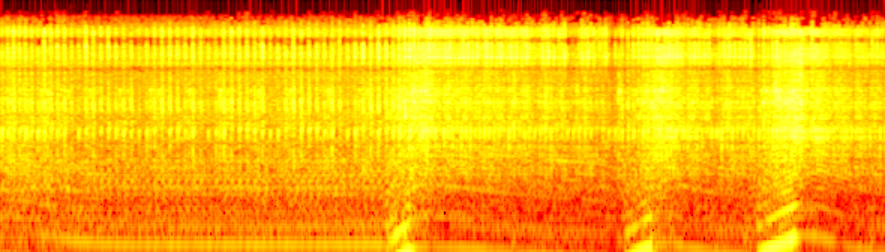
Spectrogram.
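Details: Suzuki SJ / XT engine: rough running with an irregular knocking rattle that swells on each throttle blip. Engine knock, cause not pinned down.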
